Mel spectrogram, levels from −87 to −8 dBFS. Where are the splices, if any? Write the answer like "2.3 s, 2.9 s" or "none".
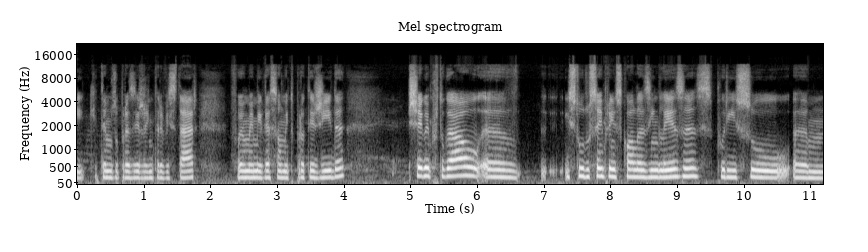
none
